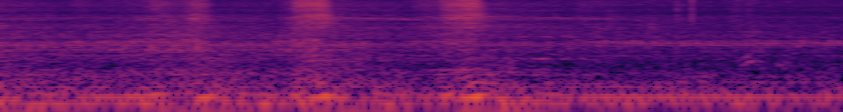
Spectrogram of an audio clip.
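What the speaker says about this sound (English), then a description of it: "So I believe you can hear the engine sound right now" Low steady rumble of a Toyota Hilux or Ford Ranger pickup engine and exhaust idling nearby, with a few brief louder swells, a voice talking faintly over it.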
